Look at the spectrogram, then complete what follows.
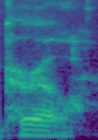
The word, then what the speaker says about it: Perot: to it it's better but there is a pronunciation guide available to those that need it from mr. Graham Perot that's pero yeah sorry but no no we're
